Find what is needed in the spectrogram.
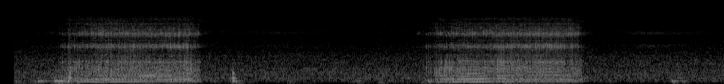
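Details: Dog snoring "like a chainsaw": two long, buzzing, rasping snores with quiet breathing between them, about 17 breaths a minute.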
